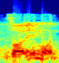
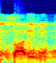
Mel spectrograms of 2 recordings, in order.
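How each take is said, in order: First: "zolimun" ending in -un; wrong -un ending. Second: "zolimin" ending in a long -in; correct -in ending. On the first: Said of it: "bukan zolimun". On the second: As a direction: say "zolimin" with -in, not -un. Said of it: "tapi zolimin". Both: Shown as a demonstration.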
